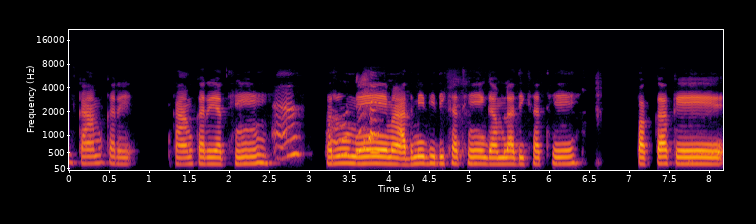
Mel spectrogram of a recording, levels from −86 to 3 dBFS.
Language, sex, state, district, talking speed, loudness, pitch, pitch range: Chhattisgarhi, female, Chhattisgarh, Jashpur, 125 wpm, -19 LUFS, 190 Hz, 185-200 Hz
